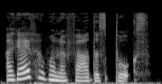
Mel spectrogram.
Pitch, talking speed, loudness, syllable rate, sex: 210 Hz, 260 wpm, -17 LUFS, 6.3 syllables/s, female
